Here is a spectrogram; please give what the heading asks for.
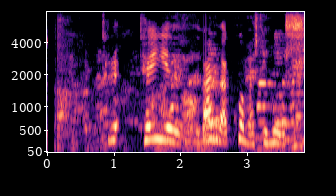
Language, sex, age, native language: Icelandic, female, 14, Icelandic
